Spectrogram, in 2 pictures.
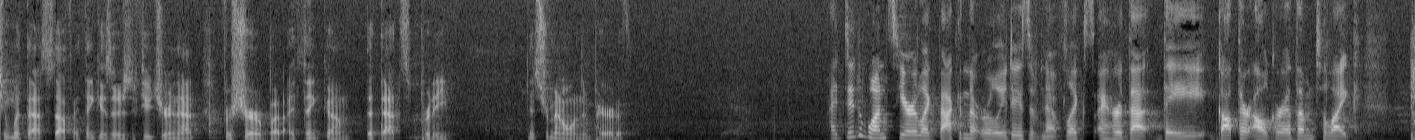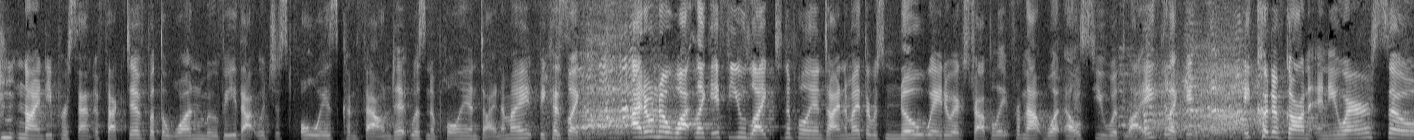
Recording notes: was recorded at ATX TV Festival Season 12 (June 1-4, 2023) in Austin, TX.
